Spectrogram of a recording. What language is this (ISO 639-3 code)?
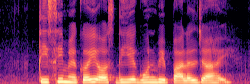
mag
